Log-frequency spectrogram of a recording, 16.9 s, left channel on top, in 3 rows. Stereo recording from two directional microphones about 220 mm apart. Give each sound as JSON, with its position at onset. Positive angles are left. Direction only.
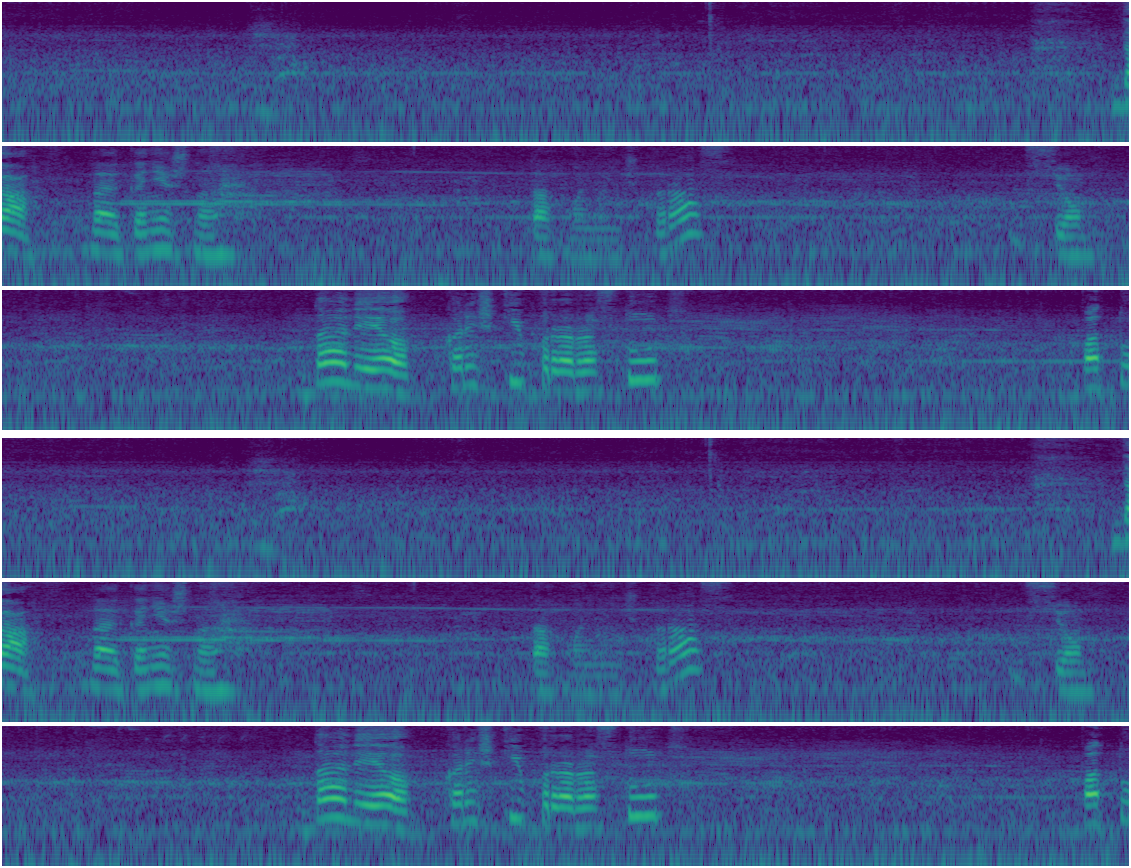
{"t": 5.6, "sound": "speech", "side_deg": -10}
{"t": 6.9, "sound": "a sound", "side_deg": -35}
{"t": 8.3, "sound": "speech", "side_deg": -10}
{"t": 10.9, "sound": "speech", "side_deg": -10}
{"t": 12.8, "sound": "speech", "side_deg": -10}
{"t": 14.5, "sound": "a sound", "side_deg": -40}
{"t": 16.6, "sound": "speech", "side_deg": -5}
